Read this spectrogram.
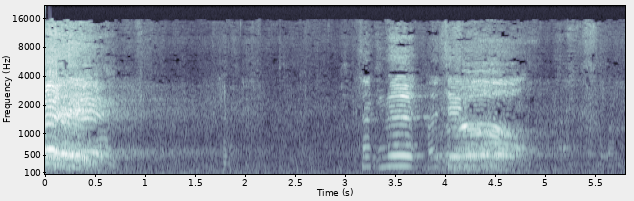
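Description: Young men laugh and cheer close by, outdoors.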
